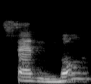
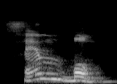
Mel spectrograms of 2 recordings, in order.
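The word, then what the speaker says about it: 専門: Jadi, jangan baca senbong tapi sembong ya, jadi em gitu ya. Jadi kayak gini ya, kalau di lidah itu kalau bacanya em ya kayak gini ya, jadi agak bibirnya tuh em gitu ya, ketutup bibirnya ya.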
